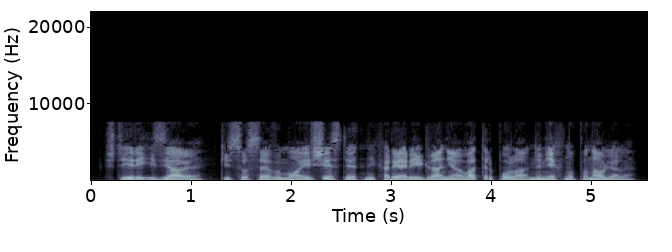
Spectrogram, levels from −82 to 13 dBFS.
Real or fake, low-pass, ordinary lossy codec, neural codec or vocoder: fake; 19.8 kHz; AAC, 24 kbps; autoencoder, 48 kHz, 32 numbers a frame, DAC-VAE, trained on Japanese speech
